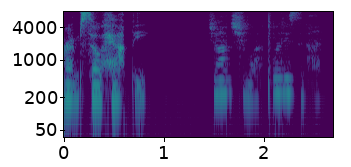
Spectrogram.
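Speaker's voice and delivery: soft unvoiced happy whisper; ASMR whisper. Telling viewers about the merch, ASMR whisper. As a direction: whisper it close, ASMR style. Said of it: "I'm becoming A S M R".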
